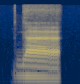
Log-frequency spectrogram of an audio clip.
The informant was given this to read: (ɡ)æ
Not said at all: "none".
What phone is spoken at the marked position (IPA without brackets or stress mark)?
ɡ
